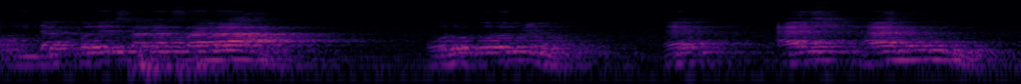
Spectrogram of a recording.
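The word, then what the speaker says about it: أشهد: boleh salah-salah huruf-hurufnya ya Ashadu syin bukan asadu Ashadu ha Ashadu Bukan asadu bukan asadu Ha Ashadu kalau kita rubah tidak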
